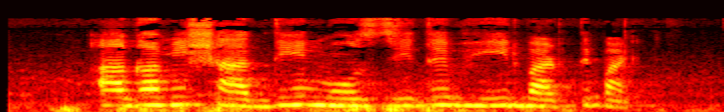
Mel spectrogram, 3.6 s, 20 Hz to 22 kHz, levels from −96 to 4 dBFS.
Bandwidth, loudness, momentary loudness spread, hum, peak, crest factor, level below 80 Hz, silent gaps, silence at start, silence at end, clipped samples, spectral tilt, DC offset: 11.5 kHz; -20 LUFS; 11 LU; none; -4 dBFS; 16 dB; -40 dBFS; none; 0.25 s; 0.45 s; under 0.1%; -4.5 dB/octave; under 0.1%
